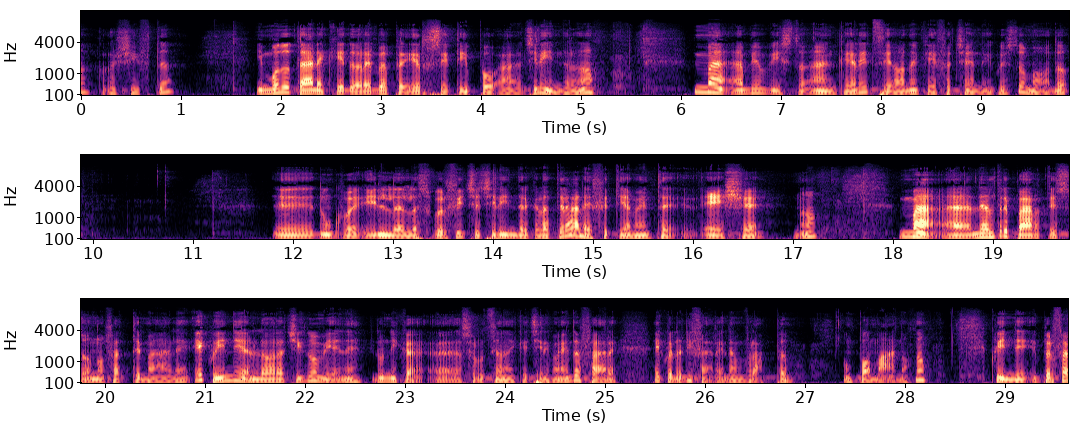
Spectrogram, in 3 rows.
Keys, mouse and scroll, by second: 0.6-2.5 middle drag, 7.0-8.8 drag, 8.4 a, 8.7 a, 9.5 u, 19.5-21.5 middle drag, 29.5-29.6 middle drag.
